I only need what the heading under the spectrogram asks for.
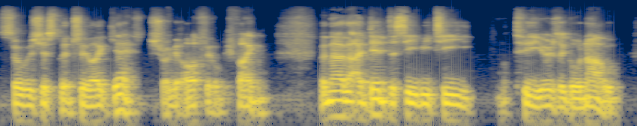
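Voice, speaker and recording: With a Scottish accent, a man with a very deep, low voice talks at a fairly quick pace. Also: ordinary pitch variation. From Scotland. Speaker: streamer and prison officer on leave. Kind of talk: casual interview.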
